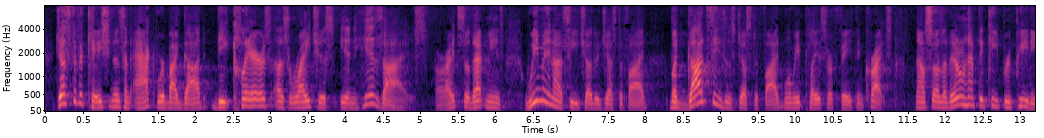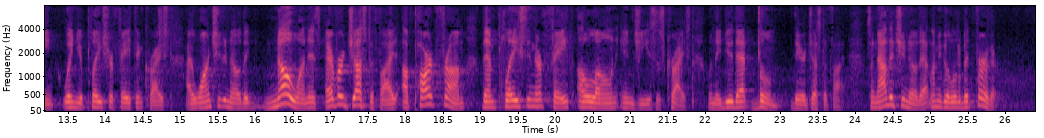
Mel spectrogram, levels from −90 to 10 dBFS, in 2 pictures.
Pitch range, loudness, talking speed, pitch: 135-170 Hz, -27 LUFS, 210 wpm, 150 Hz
